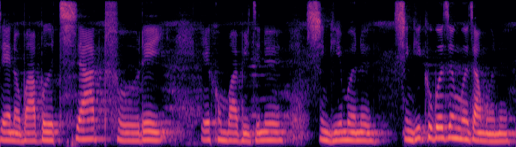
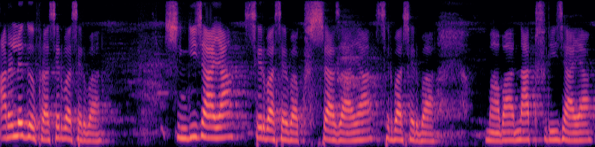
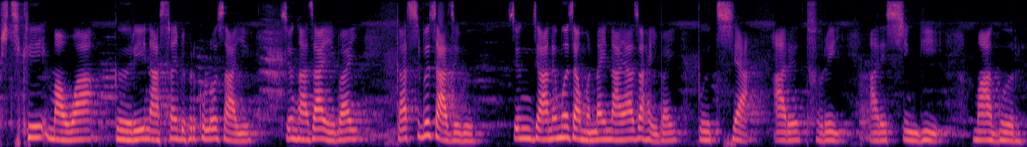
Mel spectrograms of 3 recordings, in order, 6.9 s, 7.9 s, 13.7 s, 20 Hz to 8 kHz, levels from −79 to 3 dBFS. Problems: none marked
